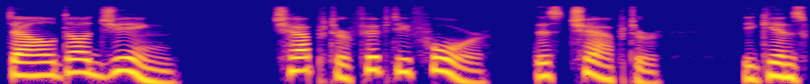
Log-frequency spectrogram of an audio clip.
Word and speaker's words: Dao De Jing: The Tao Te Ching, pronounced Tao Da Ching, chapter 54.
